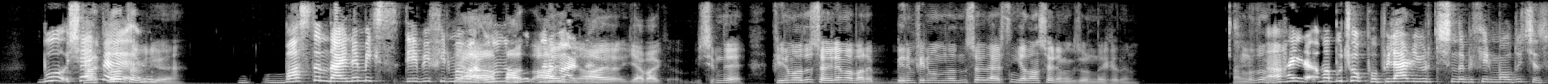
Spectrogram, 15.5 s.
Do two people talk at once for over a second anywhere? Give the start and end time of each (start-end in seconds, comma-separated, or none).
4.5-5.9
